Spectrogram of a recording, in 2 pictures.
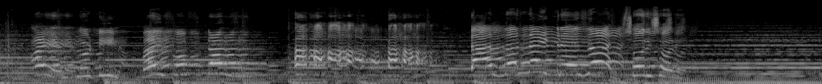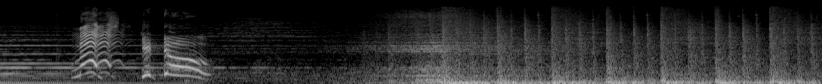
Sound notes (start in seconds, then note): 2.9 laughing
